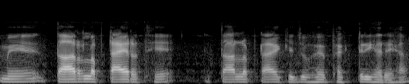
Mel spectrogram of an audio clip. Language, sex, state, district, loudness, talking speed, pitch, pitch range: Chhattisgarhi, male, Chhattisgarh, Rajnandgaon, -22 LUFS, 175 wpm, 120 Hz, 115-125 Hz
